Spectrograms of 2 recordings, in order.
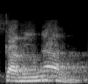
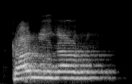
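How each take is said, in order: First: Caminar with the last syllable nar stressed. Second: Caminar with a high first syllable; stress test. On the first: Teacher confirming the stress of caminar. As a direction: land firmly on nar in caminar. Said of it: "es caminar". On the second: Teacher testing where caminar's stress falls. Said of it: "caminar o caminar". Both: Shown as a demonstration.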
